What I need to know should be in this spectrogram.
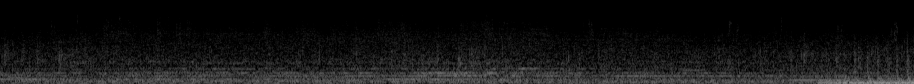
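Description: Footsteps scuff softly on a stone floor.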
